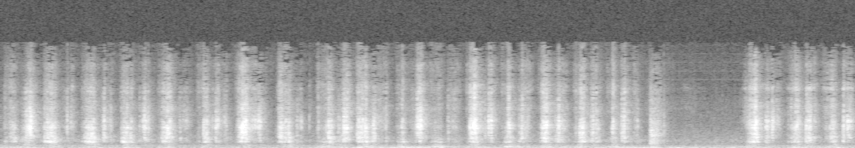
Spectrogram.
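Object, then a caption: Black-coated scratch-art paper board scratched with a wooden stylus. A wooden stylus scratches a flower into the upper right of a flat, black-coated scratch-art card. Quiet, bright, rasping strokes repeat in a quick steady rhythm, with a brief lull about three-quarters of the way through before the scratching resumes.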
